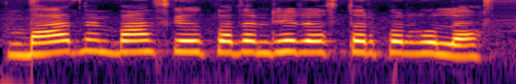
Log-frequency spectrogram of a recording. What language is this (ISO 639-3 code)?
bho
